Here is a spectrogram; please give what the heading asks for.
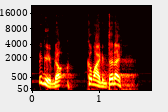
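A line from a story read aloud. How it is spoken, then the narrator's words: Shouted. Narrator (Vietnamese): Hải hét lên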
